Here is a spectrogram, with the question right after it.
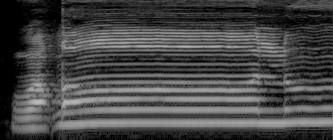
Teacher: Wa qalu, secara hukum mad tabi'i ya, panjangnya 2 harokat. Kemudian secara makhraj, karena ini huruf mad ya, al-jaub ya, hanya melalui rongga mulut saja ya, tidak boleh melalui rongga hidung ya.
